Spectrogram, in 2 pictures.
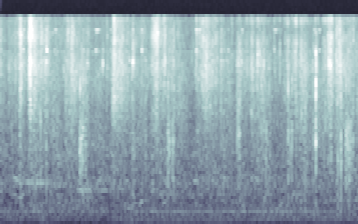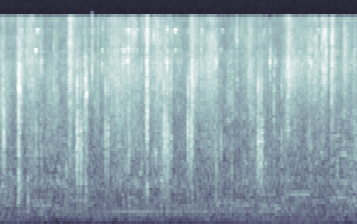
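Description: Footsteps crunch on dry stubble.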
